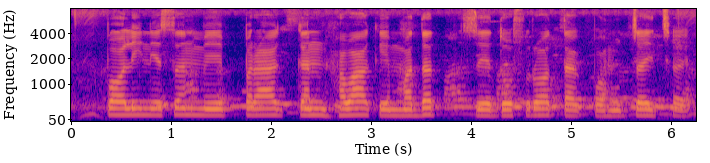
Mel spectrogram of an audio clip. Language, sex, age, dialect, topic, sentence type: Maithili, male, 18-24, Angika, agriculture, statement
